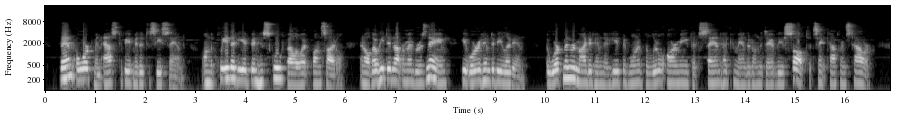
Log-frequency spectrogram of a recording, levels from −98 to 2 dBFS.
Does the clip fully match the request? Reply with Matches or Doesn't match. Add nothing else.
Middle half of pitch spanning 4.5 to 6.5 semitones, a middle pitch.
Doesn't match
